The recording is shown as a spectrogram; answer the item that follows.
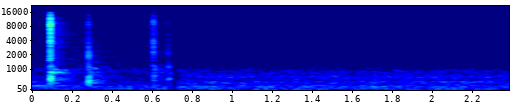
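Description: A clear acrylic stamp block being picked up and handled: one sharp click just after the start, two fainter ticks within the first second, then quiet room tone.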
